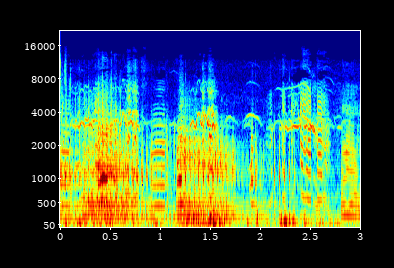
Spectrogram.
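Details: Falkland Islands gentoo penguin colony on a mild afternoon, adults caring for chicks aged two to three weeks at their nests; overlapping braying calls and thin rising peeps pulse in short bursts about every half second.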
